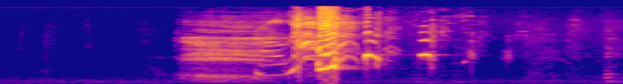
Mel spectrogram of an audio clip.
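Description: A long, loud human burp. It begins about a second in, is loudest just after two seconds, and trails off in a few short bursts.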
